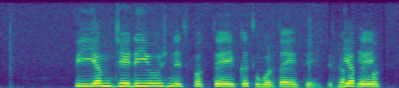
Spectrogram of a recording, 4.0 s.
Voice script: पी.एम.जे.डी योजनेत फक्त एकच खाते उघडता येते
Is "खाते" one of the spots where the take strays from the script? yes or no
yes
